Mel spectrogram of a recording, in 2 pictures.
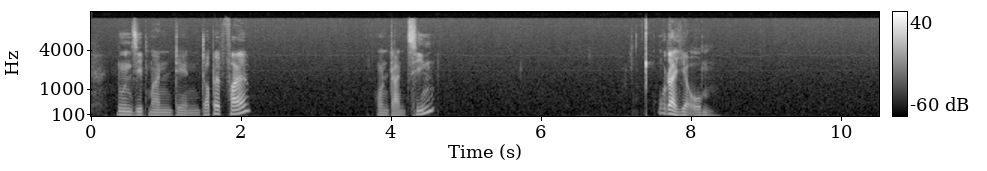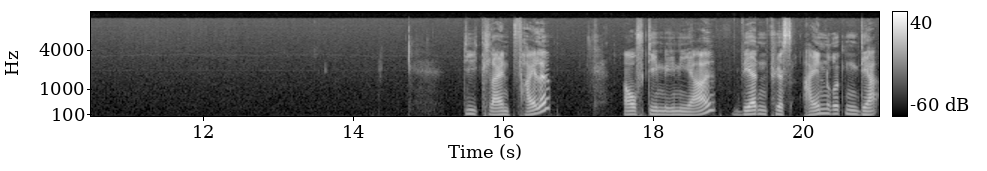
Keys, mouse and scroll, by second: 7.8-12.6 drag.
